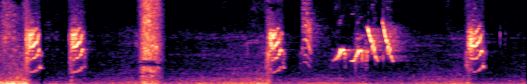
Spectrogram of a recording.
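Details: Female double-collared seedeater of the pure tui-tui type, kept by breeders, calling to warm up and stimulate males for song tournaments: short, high, sharp chip notes spaced irregularly, with a quick run of thin, rising-falling twitters in the middle and faint background noise.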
